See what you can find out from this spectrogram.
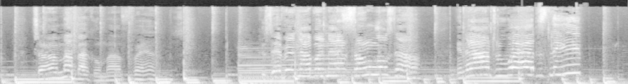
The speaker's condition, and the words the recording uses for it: None; typical speech.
